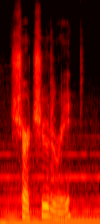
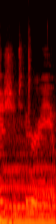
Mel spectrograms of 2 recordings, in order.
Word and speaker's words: charcuterie: Is it a charcuterie or a charcuterie? It's shit-tuterie. Tomato, it doesn't matter. It's literally pronounced both ways.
